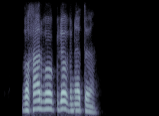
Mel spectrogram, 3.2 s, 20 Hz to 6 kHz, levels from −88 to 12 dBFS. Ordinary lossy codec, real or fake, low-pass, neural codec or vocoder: Opus, 16 kbps; fake; 5.4 kHz; vocoder, 22.05 kHz, 80 mel bands, WaveNeXt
